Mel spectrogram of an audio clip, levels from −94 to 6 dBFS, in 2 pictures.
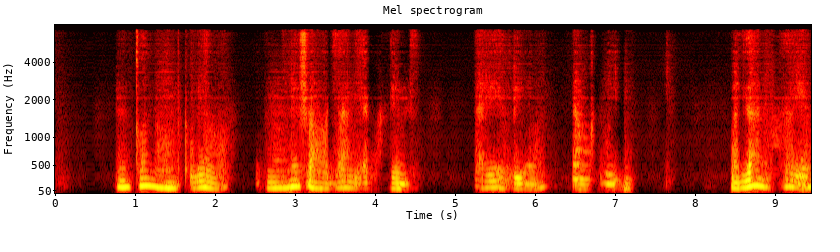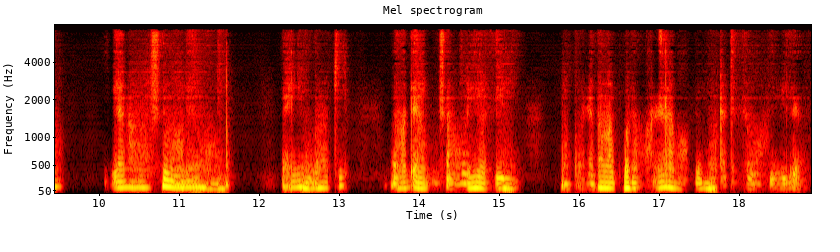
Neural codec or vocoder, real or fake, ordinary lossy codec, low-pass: codec, 44.1 kHz, 0.9 kbps, DAC; fake; MP3, 48 kbps; 7.2 kHz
